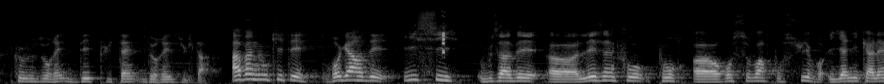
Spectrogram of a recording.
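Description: At 4.42 to 4.45 s a corrupt frame decoded, spanning a few frames, bursts out as a loud chirp peaking around -10 dBFS. Bit errors misplaced spectral energy. A fainter blip, around -30 dBFS, follows at 6.12 to 6.14 s from one frame. Both appear as brief vertical smears on a spectrogram and short waveform spikes.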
